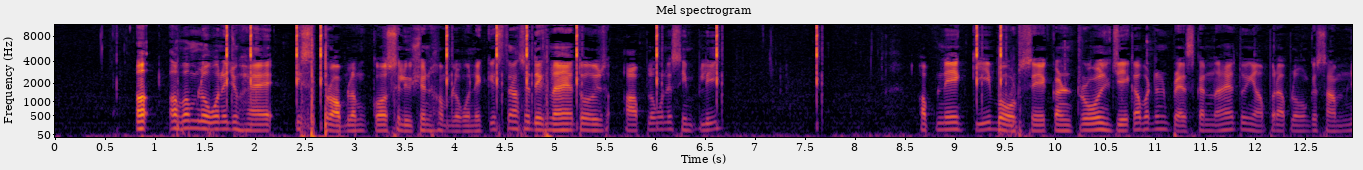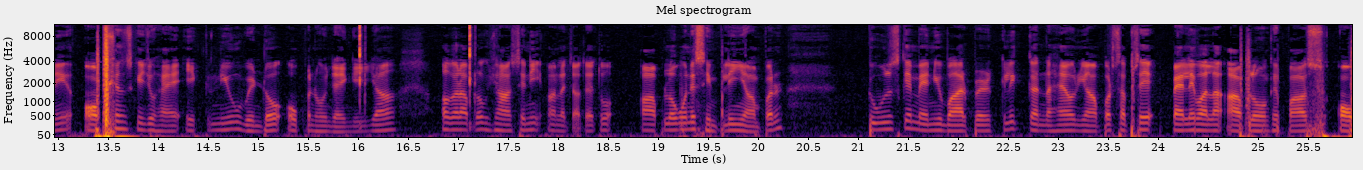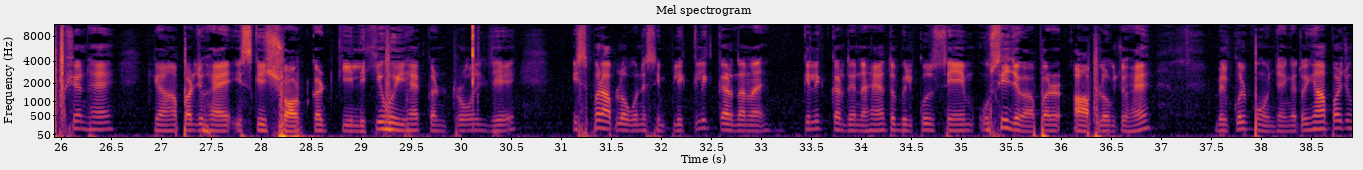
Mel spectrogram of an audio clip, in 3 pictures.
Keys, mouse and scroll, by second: 1.1 ctrl+z, 1.7 click, 3.4 ctrl+z, 6.7 F3, 7.4 F2, 7.6 click, 7.9 F2, 9.2 click, 10.9 ctrl+j.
